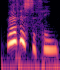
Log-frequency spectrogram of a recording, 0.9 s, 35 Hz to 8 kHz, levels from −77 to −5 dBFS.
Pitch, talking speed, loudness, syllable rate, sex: 230 Hz, 265 wpm, -14 LUFS, 5.6 syllables/s, female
